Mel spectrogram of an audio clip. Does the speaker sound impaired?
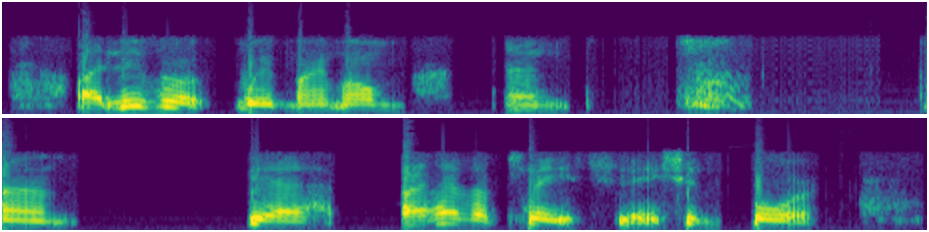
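Yes: slurred speech, mild; slurred speech since fall from two-story window at age three; slightly slurred speech, understandable, communicating well, well-paced conversation per host.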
